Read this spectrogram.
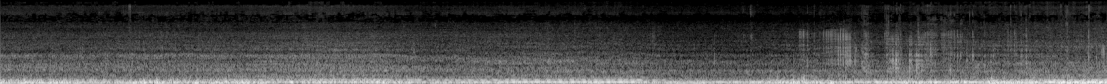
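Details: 1965 Ford Ranchero after a new cam, lifters and timing chain to cure a valvetrain tick, first run held at 2,000 rpm for cam break-in: steady, smooth low rumble with no valvetrain ticking, normal fast idle.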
